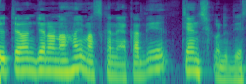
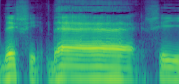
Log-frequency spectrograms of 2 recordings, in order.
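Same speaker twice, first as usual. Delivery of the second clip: slow demonstration; 4 semitones lower, much slower than usual. Shown as a demonstration. Teacher drawls the word so students hear vowels. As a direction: stretch each দেশি slowly. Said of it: "এই ক্ষেত্রে আপনি খেয়াল করবেন".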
